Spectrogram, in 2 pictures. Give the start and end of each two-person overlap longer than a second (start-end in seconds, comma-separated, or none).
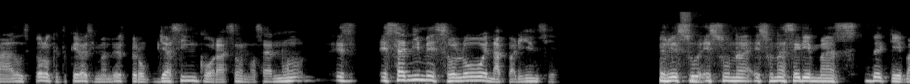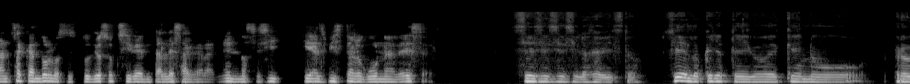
none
